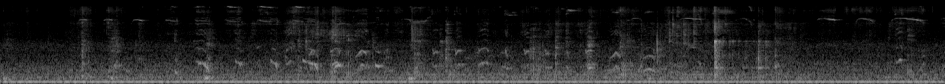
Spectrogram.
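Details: Belgian Malinois pups, 4 weeks 4 days old, litter born 9/26/2021, kept indoors; many faint, short squeaky chirps and yips from several pups scattered throughout, over a steady low hum and light rustling.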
